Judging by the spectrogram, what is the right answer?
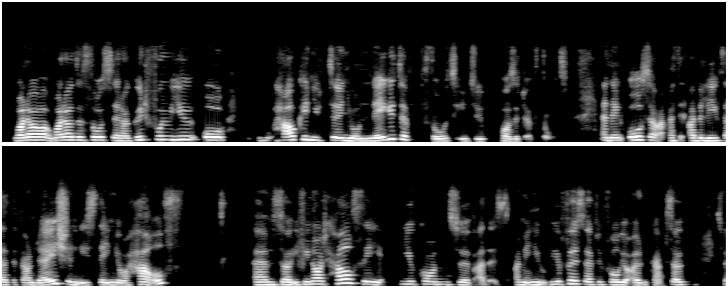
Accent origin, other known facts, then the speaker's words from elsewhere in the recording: South Africa; also born or lived in Cape Town, South Africa; now in Johannesburg, South Africa; I grew up in a small town, about 600 kilometers from here, on a small holding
